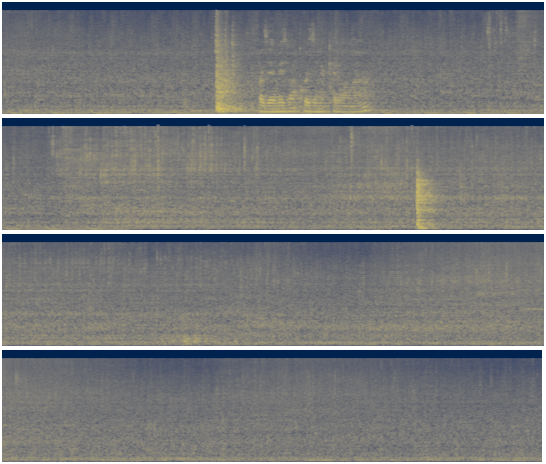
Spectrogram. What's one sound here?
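Mussels sizzle and bubble in pans.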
